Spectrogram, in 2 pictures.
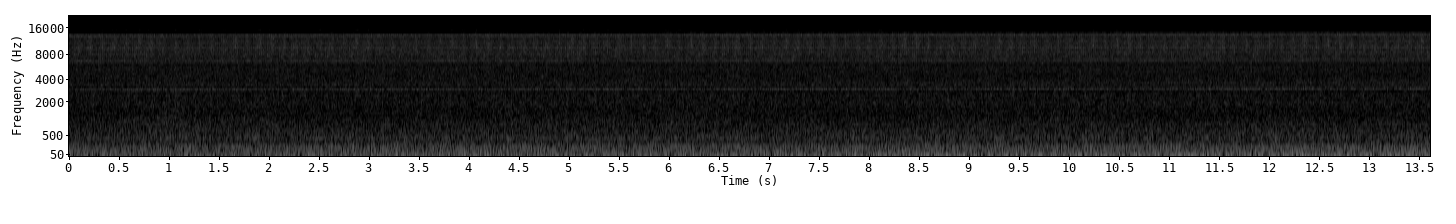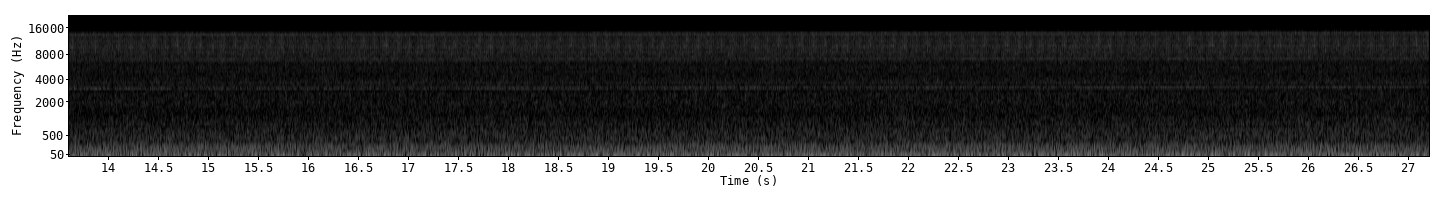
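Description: A truck engine drones steadily at highway speed.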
